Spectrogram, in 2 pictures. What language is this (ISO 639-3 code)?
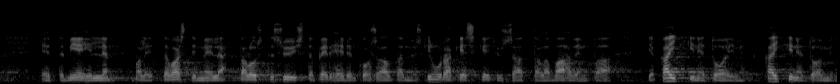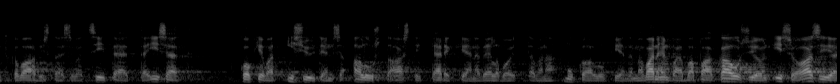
fin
